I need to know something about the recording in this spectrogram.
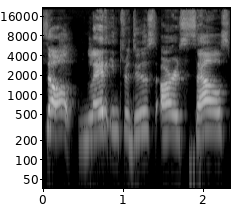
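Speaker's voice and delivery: grand show opener; announcer intro. Acted. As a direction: sell the show title like a radio host.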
